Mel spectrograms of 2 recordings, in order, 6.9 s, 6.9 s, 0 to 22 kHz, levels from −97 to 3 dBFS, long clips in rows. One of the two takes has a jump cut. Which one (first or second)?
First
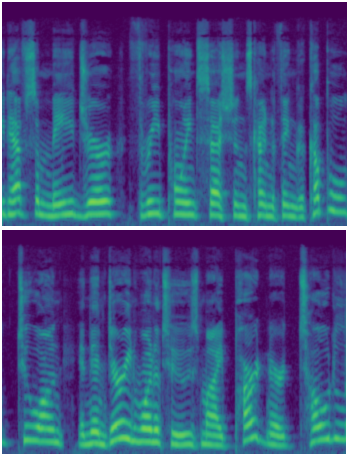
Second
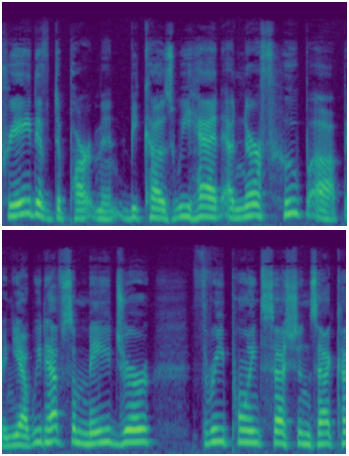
first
